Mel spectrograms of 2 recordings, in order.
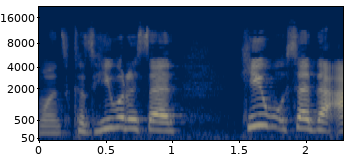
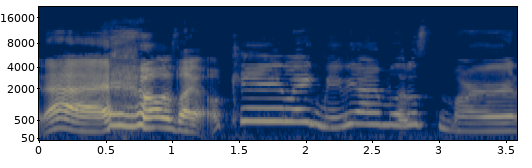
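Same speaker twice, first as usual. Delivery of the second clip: much higher, laughing and giggly; flattered laughing; 8 semitones higher, 8 dB louder than usual. Retold or imitated. Laughing high to the advisor who praised her.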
